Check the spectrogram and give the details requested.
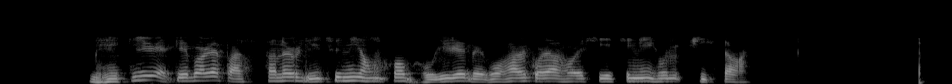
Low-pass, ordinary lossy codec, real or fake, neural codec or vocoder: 3.6 kHz; MP3, 32 kbps; fake; codec, 24 kHz, 1 kbps, SNAC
